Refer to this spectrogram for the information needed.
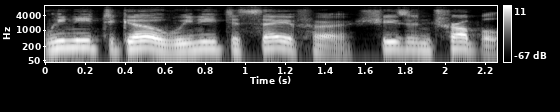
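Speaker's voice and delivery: loud hushed voice. Urging companions in character to go save a woman: loud whisper. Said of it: "I whisper, like, quite loudly".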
